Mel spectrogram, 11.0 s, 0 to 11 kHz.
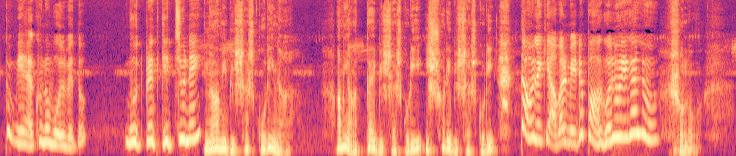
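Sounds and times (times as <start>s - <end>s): crickets chirping: 0.0s - 11.0s
person speaking: 1.9s - 10.8s.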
